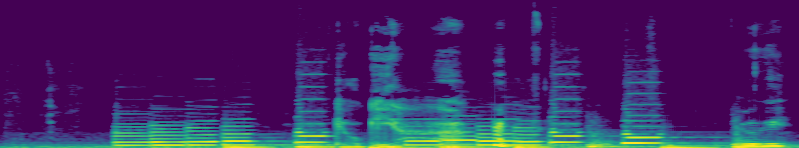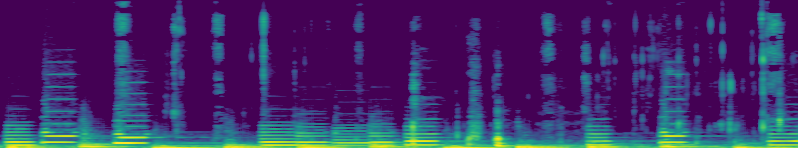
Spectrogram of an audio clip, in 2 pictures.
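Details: Gentle piano music with a steady melodic line over soft low bass notes, with some quiet speech mixed in and no animal sounds.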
